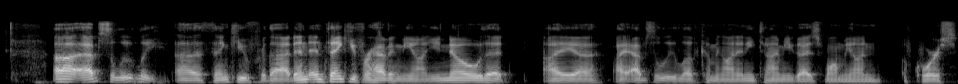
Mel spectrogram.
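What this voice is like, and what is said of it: Canadian English accent. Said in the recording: “my Canadian accent ... how could we not love your Canadian accent”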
